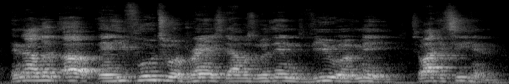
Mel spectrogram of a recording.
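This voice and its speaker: Over noticeable background noise and audible room echo, someone with an American accent talks at a moderate pace with fairly even intonation. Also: man. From Northern New Jersey, near Manhattan. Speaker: IT security worker, friend of host. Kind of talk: casual chat, storytelling.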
